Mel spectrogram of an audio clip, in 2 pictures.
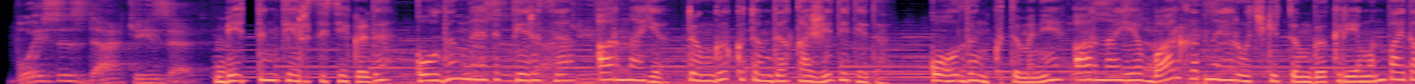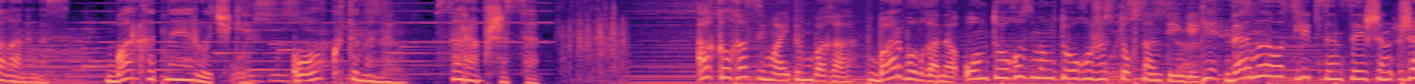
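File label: kazakh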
